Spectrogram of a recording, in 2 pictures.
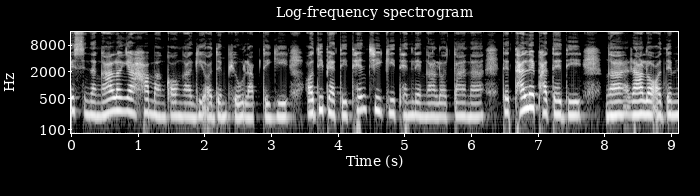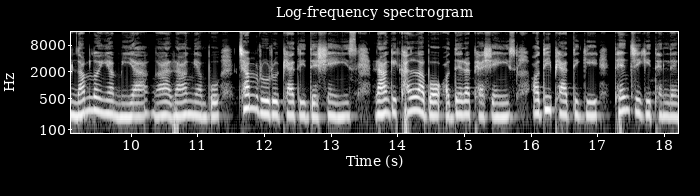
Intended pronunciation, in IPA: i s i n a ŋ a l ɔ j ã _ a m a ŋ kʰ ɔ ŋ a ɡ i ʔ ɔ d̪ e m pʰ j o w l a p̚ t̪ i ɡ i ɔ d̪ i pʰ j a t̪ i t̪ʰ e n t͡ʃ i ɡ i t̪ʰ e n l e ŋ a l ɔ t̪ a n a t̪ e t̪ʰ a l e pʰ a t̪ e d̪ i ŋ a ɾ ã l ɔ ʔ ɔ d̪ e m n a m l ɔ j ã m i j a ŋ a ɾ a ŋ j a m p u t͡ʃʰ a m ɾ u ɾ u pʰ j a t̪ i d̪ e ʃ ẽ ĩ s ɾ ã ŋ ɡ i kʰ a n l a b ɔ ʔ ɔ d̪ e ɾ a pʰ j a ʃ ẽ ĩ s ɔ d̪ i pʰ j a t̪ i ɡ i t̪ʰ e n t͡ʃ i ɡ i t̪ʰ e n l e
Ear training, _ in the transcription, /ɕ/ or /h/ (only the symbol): h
